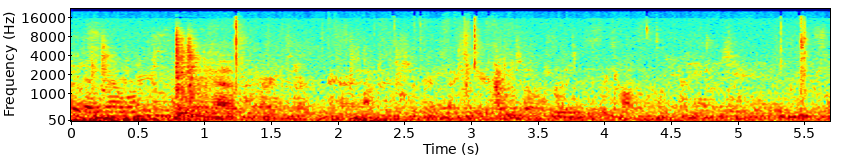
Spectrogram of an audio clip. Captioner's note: attendees chattering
